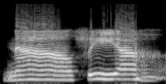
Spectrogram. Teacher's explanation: Ta marbuta tu bila matikan dia jadi ha besar.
